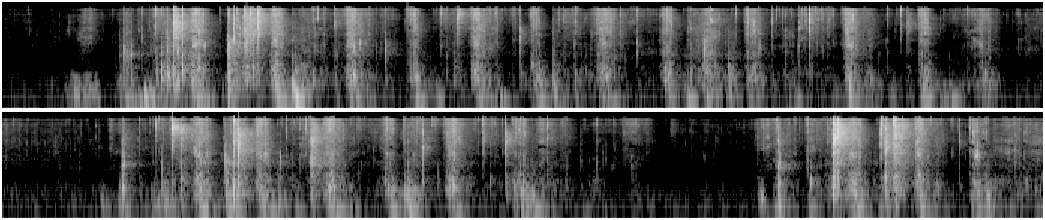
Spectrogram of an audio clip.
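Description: A large lump of thick slime being kneaded, pressed and stretched by hand, giving dense crackling, clicking and tearing noises in three spells with two short pauses between them.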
